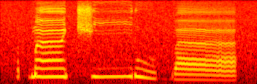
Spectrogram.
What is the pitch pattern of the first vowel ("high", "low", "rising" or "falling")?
high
